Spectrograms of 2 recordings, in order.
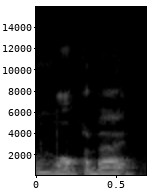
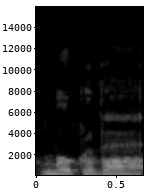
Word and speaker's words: Merkava: It's bringing more light into our Merkaba, or Merkava, I'd like to call it. That's the Hebrew, how the Hebrew pronunciation of it, the Merkava.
